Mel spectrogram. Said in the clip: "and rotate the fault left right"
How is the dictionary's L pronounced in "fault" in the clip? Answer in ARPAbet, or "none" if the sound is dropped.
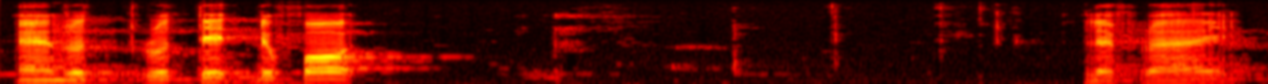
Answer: none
